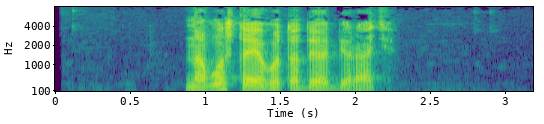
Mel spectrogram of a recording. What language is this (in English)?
Belarusian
